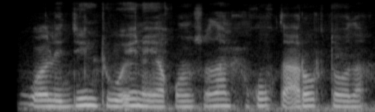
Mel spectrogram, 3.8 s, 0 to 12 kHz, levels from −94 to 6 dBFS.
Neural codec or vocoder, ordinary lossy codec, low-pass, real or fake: vocoder, 44.1 kHz, 128 mel bands every 256 samples, BigVGAN v2; none; 10.8 kHz; fake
